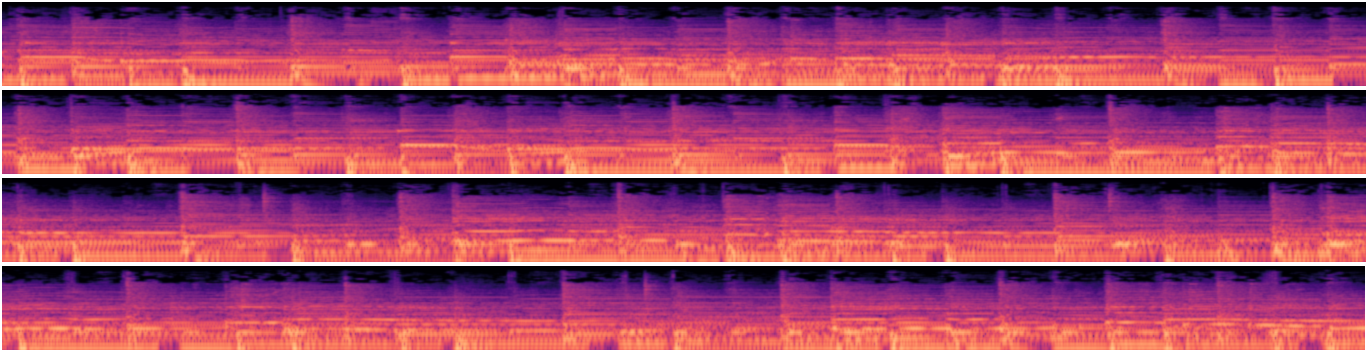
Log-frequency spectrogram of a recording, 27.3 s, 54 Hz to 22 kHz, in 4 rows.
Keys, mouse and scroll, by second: 2.0 ctrl+F1, 2.8-5.3 drag, 6.0 F7, 7.8 click, 13.1 F1, 13.5 click, 14.3 ctrl+z, 14.9 click, 15.1 1, 15.4 Return, 16.3 ctrl+F1, 17.3-18.2 drag.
